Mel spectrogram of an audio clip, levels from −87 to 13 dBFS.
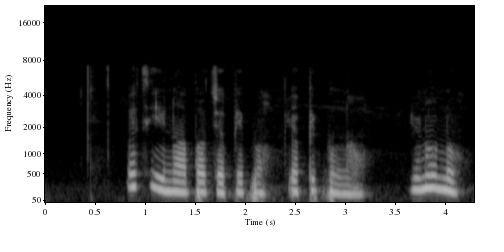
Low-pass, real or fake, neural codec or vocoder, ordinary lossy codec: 7.2 kHz; real; none; none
